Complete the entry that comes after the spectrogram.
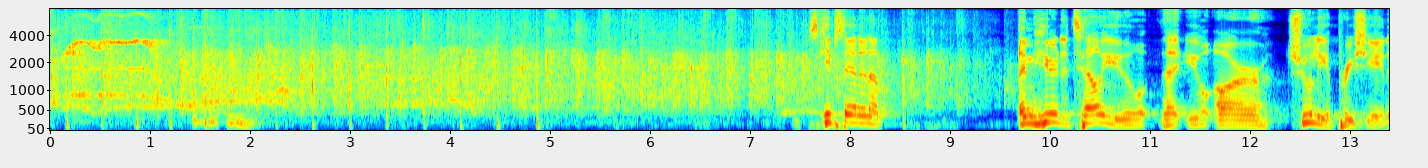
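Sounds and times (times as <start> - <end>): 
round of applause: 0.0 - 10.2
speech: 7.6 - 8.4, 9.7 - 13.3.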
